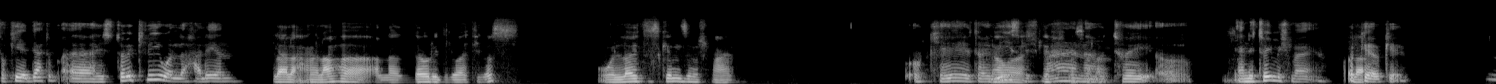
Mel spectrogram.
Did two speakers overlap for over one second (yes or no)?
yes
